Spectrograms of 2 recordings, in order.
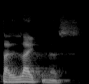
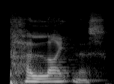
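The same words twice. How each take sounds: First: The first P is soft, close to a B. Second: The first P has a strong puff of air. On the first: The speaker calls it wrong. "In many languages, it would be politeness" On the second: The speaker calls it right. "But in English"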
